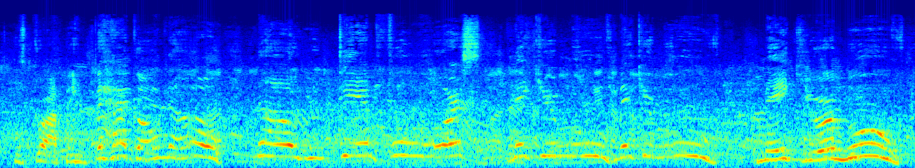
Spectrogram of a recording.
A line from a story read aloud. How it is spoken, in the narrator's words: pleaded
